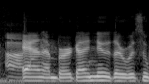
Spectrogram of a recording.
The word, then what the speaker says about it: Annenberg: Did I say that right? That's not quite right either, did I? That's all right. Yeah, say it right. It's the Annenberg. Annenberg.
